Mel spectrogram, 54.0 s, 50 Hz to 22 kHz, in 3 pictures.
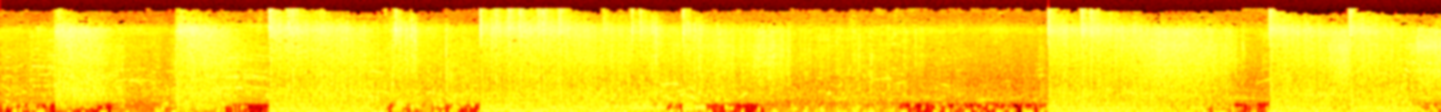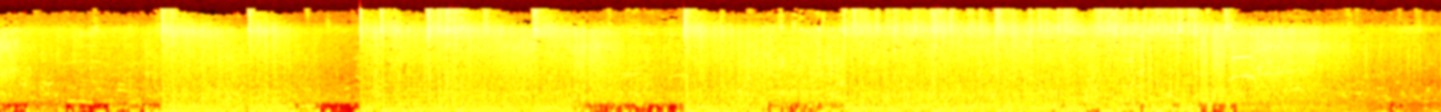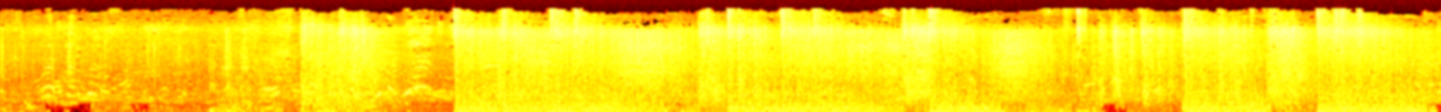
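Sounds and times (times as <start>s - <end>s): fireworks booming and cracking: 0.0s - 54.0s
loud firework bang: 41.7s - 54.0s.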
